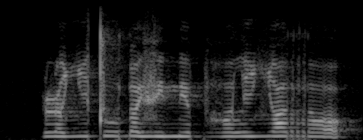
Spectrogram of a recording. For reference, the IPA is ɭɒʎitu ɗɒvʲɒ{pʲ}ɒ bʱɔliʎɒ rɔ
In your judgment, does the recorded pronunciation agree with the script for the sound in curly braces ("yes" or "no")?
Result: no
